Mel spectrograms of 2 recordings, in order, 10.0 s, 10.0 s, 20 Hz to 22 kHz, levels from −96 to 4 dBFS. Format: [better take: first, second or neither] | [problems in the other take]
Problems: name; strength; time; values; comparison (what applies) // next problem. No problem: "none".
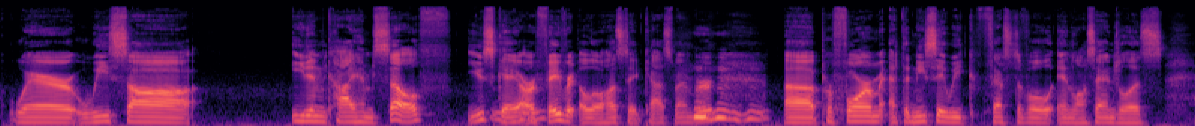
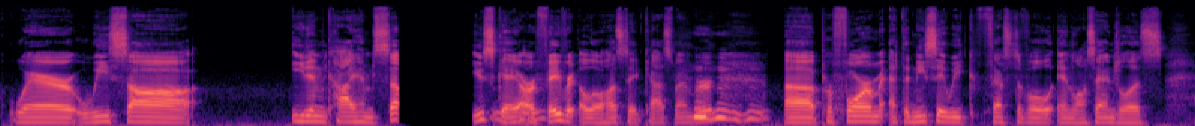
first | audio cutting out; at 3.5 s for 0.5 s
